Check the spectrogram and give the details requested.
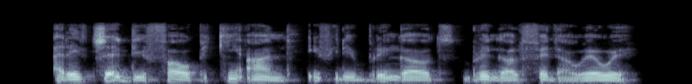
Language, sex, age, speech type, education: Nigerian Pidgin, male, 15-29, spontaneous, tertiary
